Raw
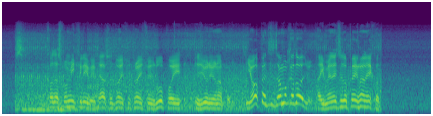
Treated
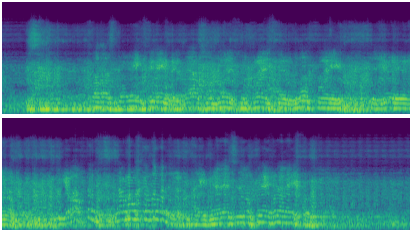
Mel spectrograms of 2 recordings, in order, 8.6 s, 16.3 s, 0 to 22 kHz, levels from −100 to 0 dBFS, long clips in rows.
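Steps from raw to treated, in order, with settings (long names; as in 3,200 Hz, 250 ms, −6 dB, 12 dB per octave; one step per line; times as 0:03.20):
on a send at −16 dB: convolution reverb RT60 2.4 s, pre-delay 4 ms
on the sum: time stretch by phase vocoder 1.9×
bass and treble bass +8 dB, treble −2 dB
reversed playback
downward compressor 6 to 1, threshold −27 dBFS, peak gain reduction 15 dB
reversed playback
notch filter 3,600 Hz, Q 5.5
far-end echo of a speakerphone 120 ms, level −15 dB
rotating-speaker cabinet horn 0.9 Hz, later 6.3 Hz, at 0:07.05
graphic EQ with 15 bands 100 Hz +7 dB, 1,600 Hz +8 dB, 4,000 Hz −10 dB
ambience of single reflections 14 ms −4 dB, 49 ms −6 dB
formants moved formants +4 semitones
comb filter 0.8 ms, depth 44%
highs frequency-modulated by the lows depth 0.15 ms
level +6 dB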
